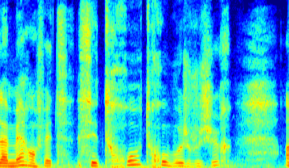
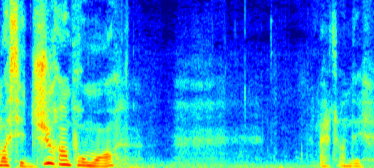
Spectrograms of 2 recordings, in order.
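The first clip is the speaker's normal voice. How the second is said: out of breath, breathless. Heading off with viewers to see the little goats, out of breath. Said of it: "Et je suis essoufflée".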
